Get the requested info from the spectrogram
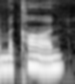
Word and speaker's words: Macan: You know, they had their Cayenne, and now they have the Macan.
